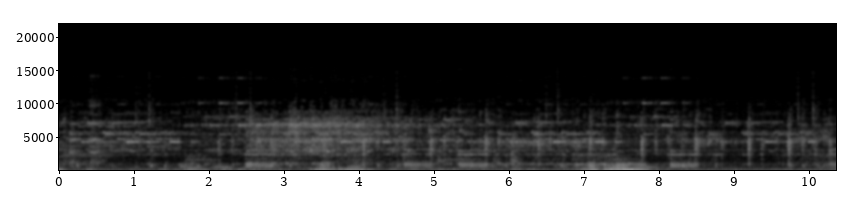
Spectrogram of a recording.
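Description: Background music with bell-like, jingling notes over steady high tones. Two louder low sounds break in, about three and a half and seven and a half seconds in.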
